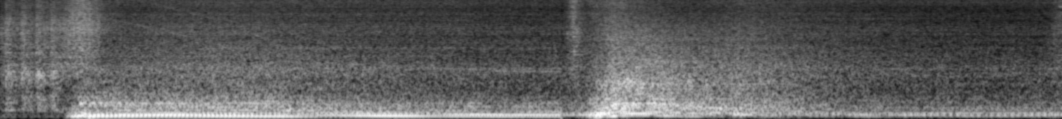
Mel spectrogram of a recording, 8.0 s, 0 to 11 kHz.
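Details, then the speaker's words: BMW E46 after new spark plugs and torn intake boot fix, previously misfiring badly at high speed: cranks, catches cleanly, settles into smooth idle, two crisp revs return evenly; healthy start and rev. "All right, car sounds great."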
